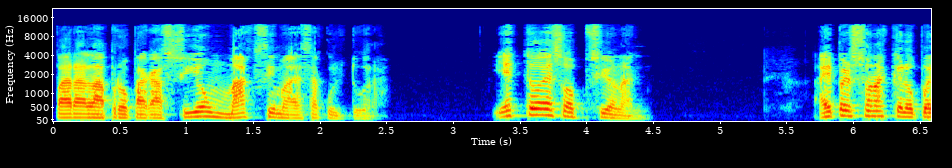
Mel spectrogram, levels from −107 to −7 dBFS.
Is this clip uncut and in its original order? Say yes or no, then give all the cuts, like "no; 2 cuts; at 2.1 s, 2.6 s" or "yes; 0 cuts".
yes; 0 cuts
